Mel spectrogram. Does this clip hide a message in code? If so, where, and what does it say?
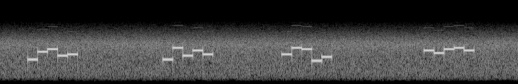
Yes: five-tone selective call (CCIR) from 0.3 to 4.7 s, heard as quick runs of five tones, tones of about 100 ms, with radio hiss. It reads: 28056 22596 66014 97009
